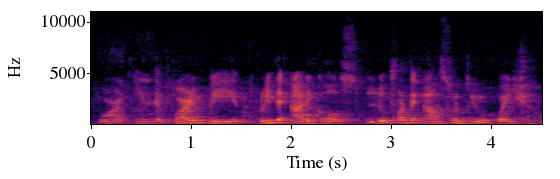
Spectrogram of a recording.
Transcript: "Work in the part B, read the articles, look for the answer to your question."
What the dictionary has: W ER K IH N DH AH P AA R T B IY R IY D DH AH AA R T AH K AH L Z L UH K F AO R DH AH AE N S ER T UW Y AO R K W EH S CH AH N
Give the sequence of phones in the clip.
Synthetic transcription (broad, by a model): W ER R IH N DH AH F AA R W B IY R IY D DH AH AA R T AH K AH L S L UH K F AO R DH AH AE N S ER T UW Y AO R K W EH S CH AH N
